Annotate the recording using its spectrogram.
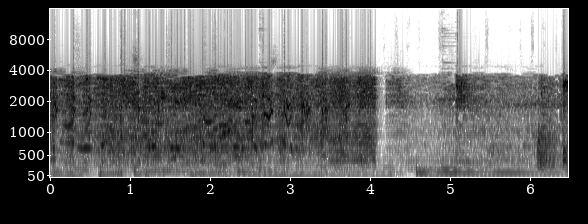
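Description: Background music: a dense, loud mix for about four seconds, then it drops suddenly to a quieter passage with a steady low bass line.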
